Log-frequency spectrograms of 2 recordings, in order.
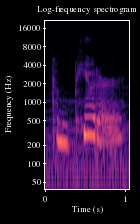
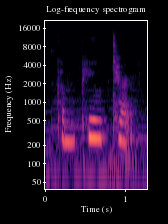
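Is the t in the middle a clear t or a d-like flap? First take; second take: d-like flap; clear t. First: The middle t is a quick d-like flap. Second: The middle t is a clear t sound. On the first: The speaker calls it right. "We pronounce it as computer" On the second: The speaker calls it wrong. "we don't pronounce it as computer"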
